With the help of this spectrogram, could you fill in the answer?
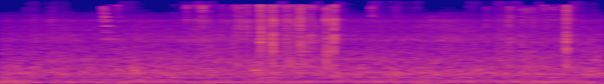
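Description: A freshly fried poha-and-rice-flour chakli is snapped apart by hand, giving a cluster of sharp, bright crunchy cracks around the middle of the clip and another crisp snap near the end. The snapping sound shows the chakli is crisp and well fried.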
